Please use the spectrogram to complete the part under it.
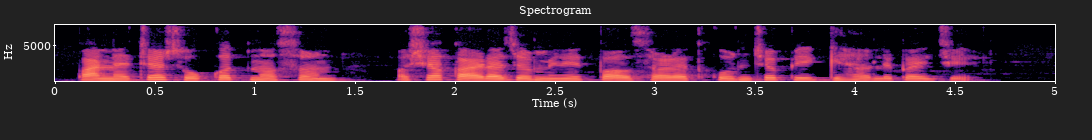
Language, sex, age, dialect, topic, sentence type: Marathi, female, 31-35, Varhadi, agriculture, question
